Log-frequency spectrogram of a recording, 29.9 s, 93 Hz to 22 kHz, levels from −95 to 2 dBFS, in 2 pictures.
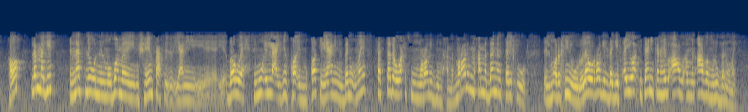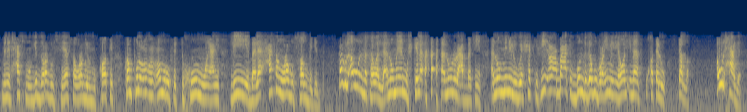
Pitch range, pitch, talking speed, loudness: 190-240 Hz, 215 Hz, 200 wpm, -16 LUFS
